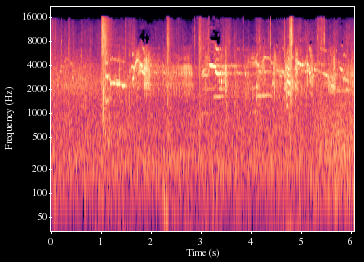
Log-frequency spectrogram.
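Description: Small birds chirping and twittering in short, gliding calls, over a steady rushing background noise, with a few sharp knocks.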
